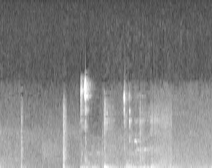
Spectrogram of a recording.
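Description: Near silence on a video-call line, with a few faint, short clicks scattered through the middle of the pause.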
